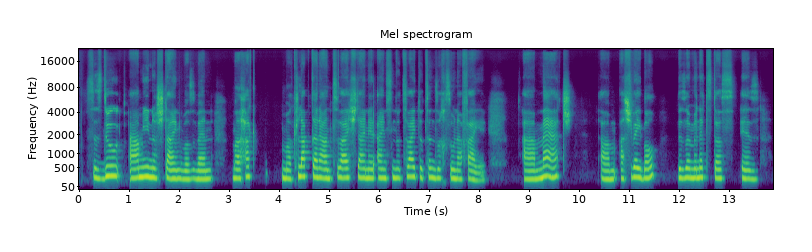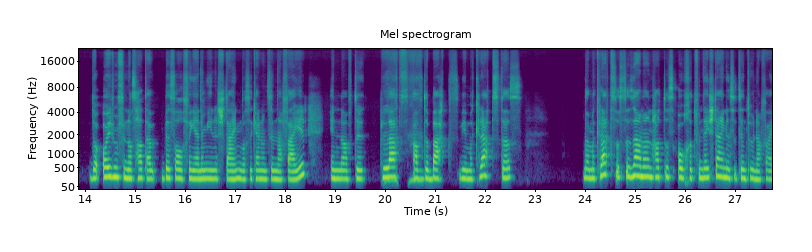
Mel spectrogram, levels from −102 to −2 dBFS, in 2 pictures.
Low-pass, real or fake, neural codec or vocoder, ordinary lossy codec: none; fake; autoencoder, 48 kHz, 128 numbers a frame, DAC-VAE, trained on Japanese speech; none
